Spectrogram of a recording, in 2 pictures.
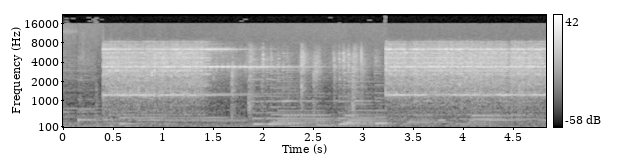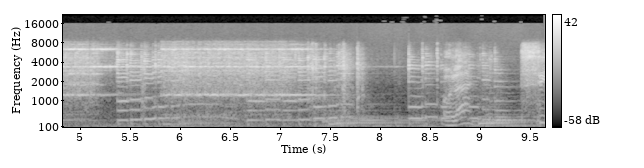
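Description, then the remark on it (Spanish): A telephone rings in the Pérez García family's house, from the radio programme La casa de los Pérez García: a loud bell ringing in long metallic bursts separated by brief pauses, continuing for nearly ten seconds, with a low murmur of other sound underneath. “En la casa de los Pérez García siempre atienden el teléfono.”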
